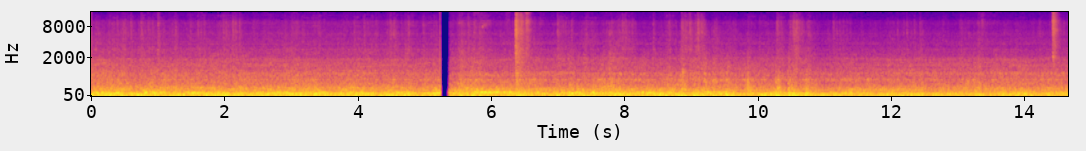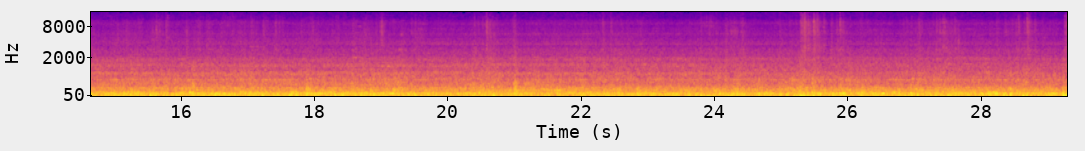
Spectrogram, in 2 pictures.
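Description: Alishan Forest Railway passenger car running on the mountain line, heard from inside the carriage: a steady low rumble of wheels on track, with a few light clicks.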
